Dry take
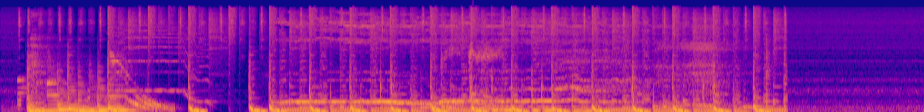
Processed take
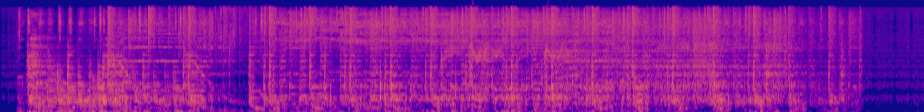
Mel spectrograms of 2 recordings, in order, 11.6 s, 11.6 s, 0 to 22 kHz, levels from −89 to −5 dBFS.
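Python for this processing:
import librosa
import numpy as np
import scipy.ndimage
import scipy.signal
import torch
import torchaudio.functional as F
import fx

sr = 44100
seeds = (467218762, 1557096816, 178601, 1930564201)

y = x + 10.0 ** (-5.0 / 20.0) * np.pad(x, (int(941 * sr / 1000.0), 0))[:len(x)]
y = fx.spec_gate(y, sr, threshold_db=-20, keep='weak')
y = y + 0.49 * np.pad(y, (int(2.1 * sr / 1000.0), 0))[:len(y)]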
